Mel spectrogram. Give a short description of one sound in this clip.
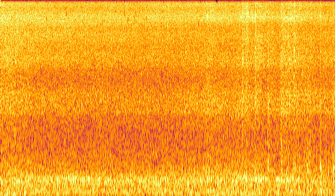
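Wind roars steadily in a snowstorm.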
